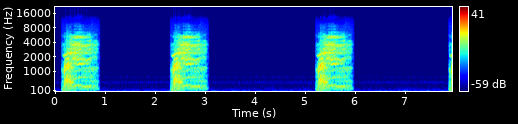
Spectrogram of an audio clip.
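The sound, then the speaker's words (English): A person imitates a pig with loud oinks given as a score, three full snorting grunts spaced a couple of seconds apart and a fourth cut off at the end, with no talking between them. “how many oinks did the Great British Bacon earn?”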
